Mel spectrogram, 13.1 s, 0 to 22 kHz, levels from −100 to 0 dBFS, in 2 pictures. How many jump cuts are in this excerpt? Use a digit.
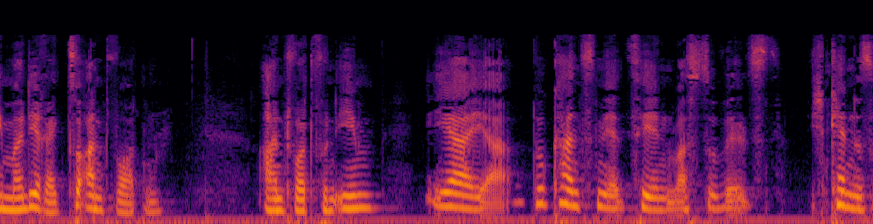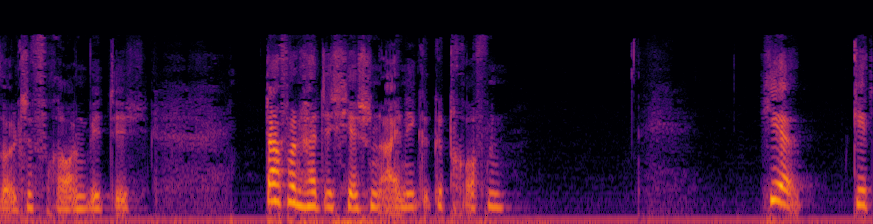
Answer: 0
